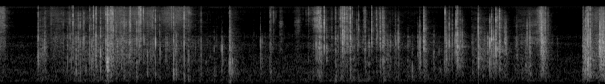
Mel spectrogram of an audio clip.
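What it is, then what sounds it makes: Stiff rain-dried paper pages. Fingertips rub, flex and crinkle the thin, wavy, stiff rain-dried pages of an open paper catalogue lying flat on a surface. Dense, bright crackling crinkles come in bursts separated by brief quiet pauses, with almost no low end.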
